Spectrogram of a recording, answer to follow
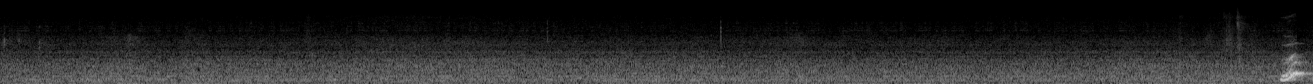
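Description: Steady background noise of a room with an open window, a constant even hiss and low rumble with no distinct events; pouring paint makes no clear sound.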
